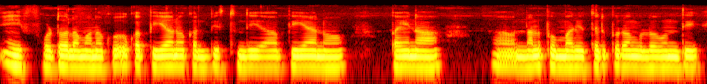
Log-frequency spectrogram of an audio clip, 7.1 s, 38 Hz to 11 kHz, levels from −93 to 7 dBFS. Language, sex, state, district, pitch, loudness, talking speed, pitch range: Telugu, male, Telangana, Adilabad, 125 Hz, -16 LUFS, 125 wpm, 120-125 Hz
